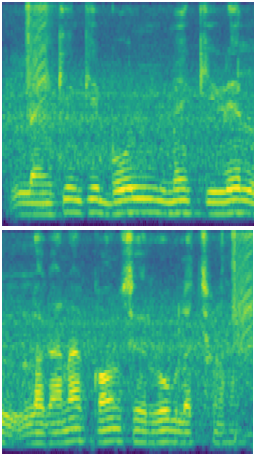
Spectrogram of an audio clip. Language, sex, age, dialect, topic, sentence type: Hindi, male, 18-24, Hindustani Malvi Khadi Boli, agriculture, question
